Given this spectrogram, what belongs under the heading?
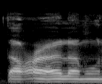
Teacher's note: এই আইন যদি উচ্চারণটা ঠিক না হয় তাহলে কিন্তু আলিফ উচ্চারণ হয়ে যায়, হামজার রূপ ধারণ হয়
